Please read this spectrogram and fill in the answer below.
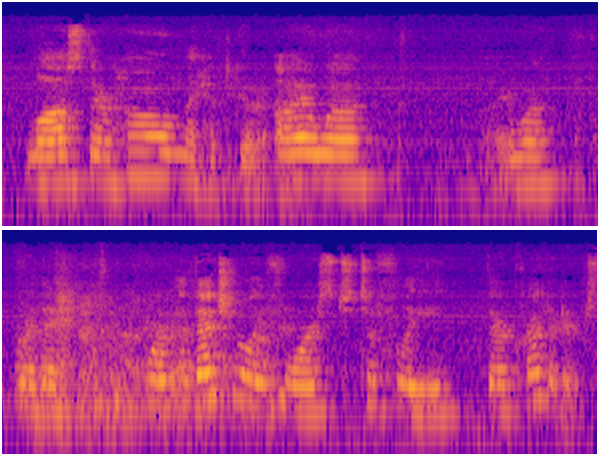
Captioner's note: laughter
